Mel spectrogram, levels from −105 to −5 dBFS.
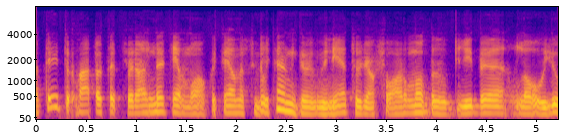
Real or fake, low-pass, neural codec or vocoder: fake; 7.2 kHz; codec, 16 kHz, 1 kbps, FunCodec, trained on Chinese and English, 50 frames a second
